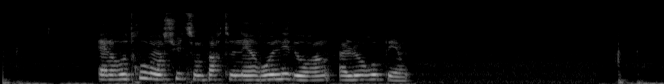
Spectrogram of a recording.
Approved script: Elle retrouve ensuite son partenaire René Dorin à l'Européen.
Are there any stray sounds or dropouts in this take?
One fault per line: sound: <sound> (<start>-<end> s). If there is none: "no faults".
no faults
